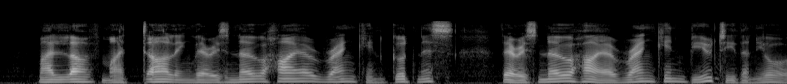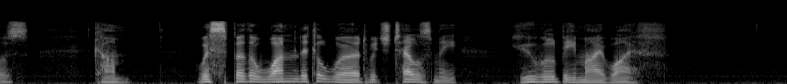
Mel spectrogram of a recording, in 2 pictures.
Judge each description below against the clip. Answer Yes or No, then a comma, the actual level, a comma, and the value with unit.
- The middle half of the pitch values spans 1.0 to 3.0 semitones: No, average, 4.1 semitones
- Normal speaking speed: No, slow, 130 wpm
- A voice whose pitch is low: Yes, low, 110 Hz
